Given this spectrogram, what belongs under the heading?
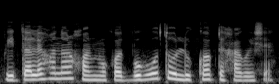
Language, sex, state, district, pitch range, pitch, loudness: Assamese, female, Assam, Kamrup Metropolitan, 205-245 Hz, 215 Hz, -15 LUFS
